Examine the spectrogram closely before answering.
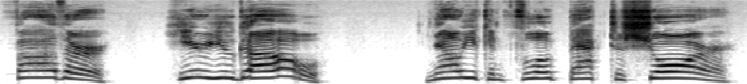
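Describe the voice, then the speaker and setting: A man voicing excited little mouse children in a storybook, with eager, exclaiming calls. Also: dry recording, studio quality, heavily acted. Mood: eager, urgent. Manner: high, exclaiming, drawn-out calls. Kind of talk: storybook read-aloud character voice.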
